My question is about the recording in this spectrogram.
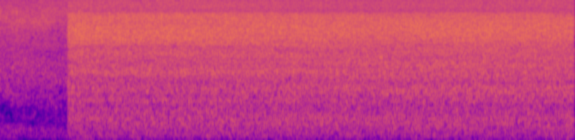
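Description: Steady rushing of water pouring out at a dam spillway, setting in abruptly about a second in.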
